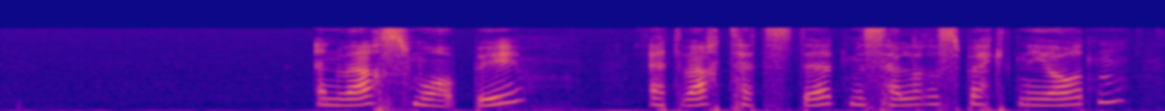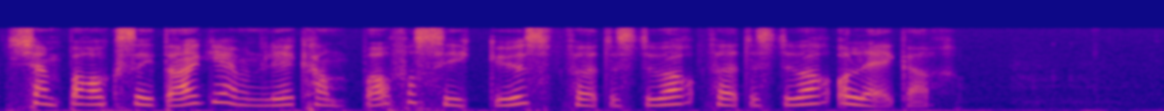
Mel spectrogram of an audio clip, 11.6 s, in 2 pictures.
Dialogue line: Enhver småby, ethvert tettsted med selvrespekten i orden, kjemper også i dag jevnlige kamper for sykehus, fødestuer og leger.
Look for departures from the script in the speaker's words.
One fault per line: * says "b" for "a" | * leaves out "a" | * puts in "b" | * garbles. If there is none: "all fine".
* puts in "fødestuer"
